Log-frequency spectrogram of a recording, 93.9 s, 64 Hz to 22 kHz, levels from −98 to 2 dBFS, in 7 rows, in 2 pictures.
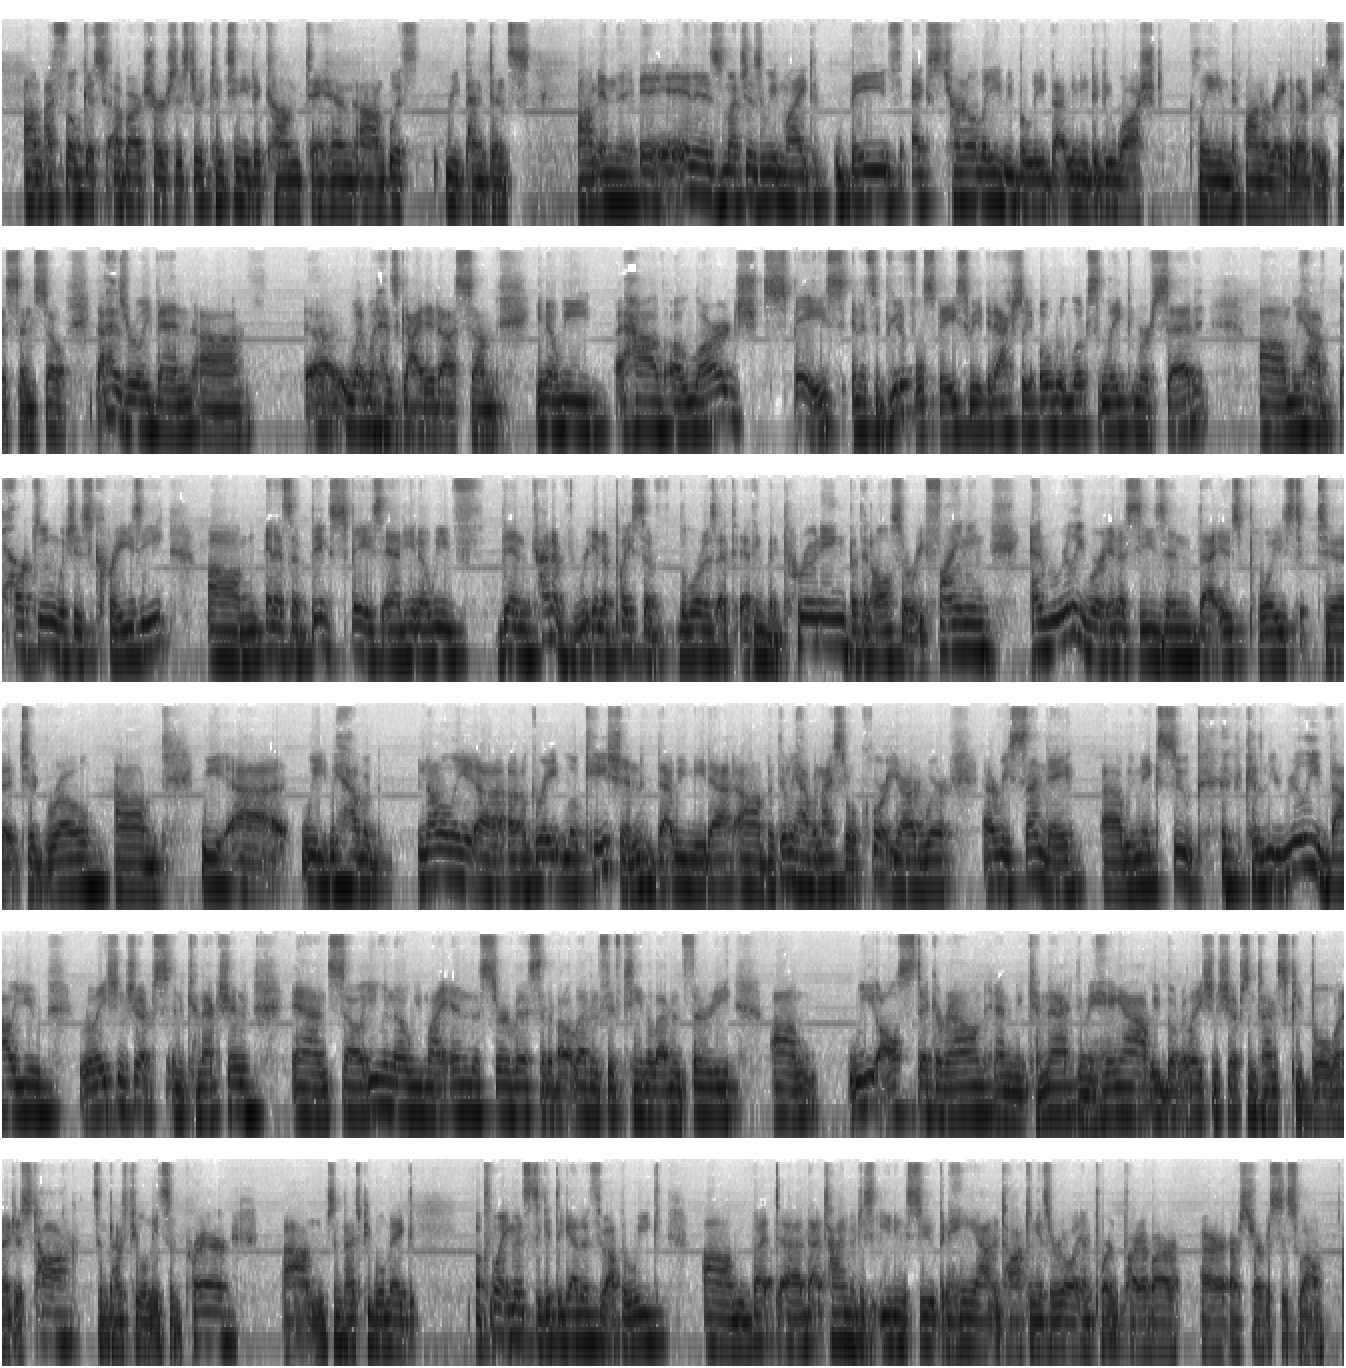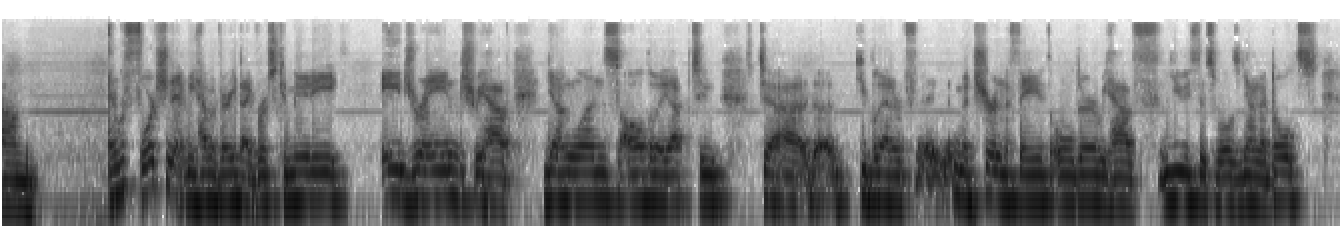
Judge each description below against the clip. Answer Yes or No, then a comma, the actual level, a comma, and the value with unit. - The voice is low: Yes, low, 125 Hz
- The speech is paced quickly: No, average, 175 wpm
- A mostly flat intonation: Yes, narrow, 2.0 semitones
